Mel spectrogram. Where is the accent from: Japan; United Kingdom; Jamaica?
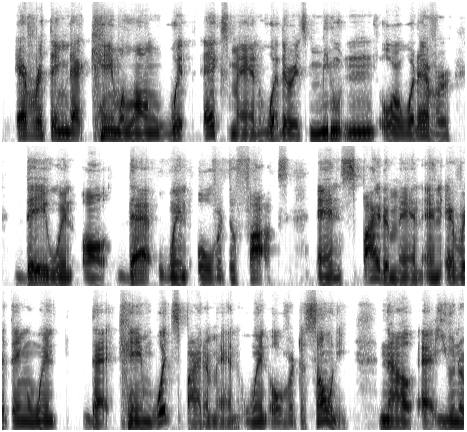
Jamaica; I'm from Jamaica.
